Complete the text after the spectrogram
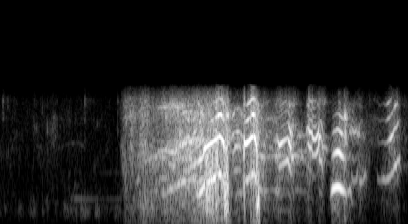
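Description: Water splashes loudly as a boy jumps into a pool.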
